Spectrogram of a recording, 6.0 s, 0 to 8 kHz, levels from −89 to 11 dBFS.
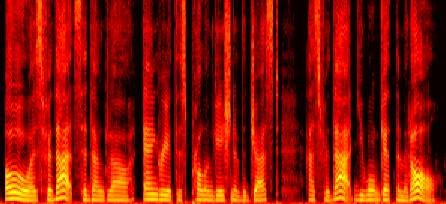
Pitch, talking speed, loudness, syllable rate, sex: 190 Hz, 210 wpm, -19 LUFS, 5.1 syllables/s, female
